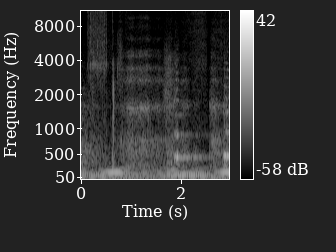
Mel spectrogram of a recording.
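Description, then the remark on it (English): An unconscious man's ragged, gasping breaths, several rough intakes of air with raspy snorting edges, with no talking. “Well, he's still breathing.”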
